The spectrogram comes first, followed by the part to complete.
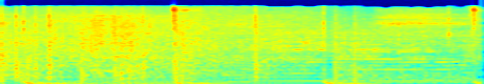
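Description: Fireworks going off in a series of sharp bangs about half a second apart, with music playing alongside.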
